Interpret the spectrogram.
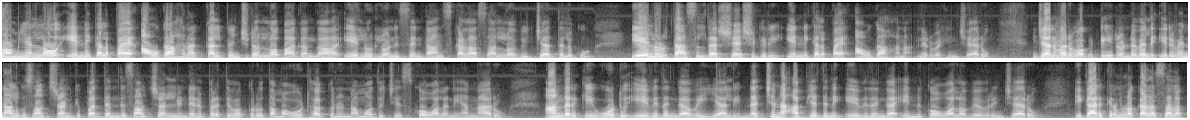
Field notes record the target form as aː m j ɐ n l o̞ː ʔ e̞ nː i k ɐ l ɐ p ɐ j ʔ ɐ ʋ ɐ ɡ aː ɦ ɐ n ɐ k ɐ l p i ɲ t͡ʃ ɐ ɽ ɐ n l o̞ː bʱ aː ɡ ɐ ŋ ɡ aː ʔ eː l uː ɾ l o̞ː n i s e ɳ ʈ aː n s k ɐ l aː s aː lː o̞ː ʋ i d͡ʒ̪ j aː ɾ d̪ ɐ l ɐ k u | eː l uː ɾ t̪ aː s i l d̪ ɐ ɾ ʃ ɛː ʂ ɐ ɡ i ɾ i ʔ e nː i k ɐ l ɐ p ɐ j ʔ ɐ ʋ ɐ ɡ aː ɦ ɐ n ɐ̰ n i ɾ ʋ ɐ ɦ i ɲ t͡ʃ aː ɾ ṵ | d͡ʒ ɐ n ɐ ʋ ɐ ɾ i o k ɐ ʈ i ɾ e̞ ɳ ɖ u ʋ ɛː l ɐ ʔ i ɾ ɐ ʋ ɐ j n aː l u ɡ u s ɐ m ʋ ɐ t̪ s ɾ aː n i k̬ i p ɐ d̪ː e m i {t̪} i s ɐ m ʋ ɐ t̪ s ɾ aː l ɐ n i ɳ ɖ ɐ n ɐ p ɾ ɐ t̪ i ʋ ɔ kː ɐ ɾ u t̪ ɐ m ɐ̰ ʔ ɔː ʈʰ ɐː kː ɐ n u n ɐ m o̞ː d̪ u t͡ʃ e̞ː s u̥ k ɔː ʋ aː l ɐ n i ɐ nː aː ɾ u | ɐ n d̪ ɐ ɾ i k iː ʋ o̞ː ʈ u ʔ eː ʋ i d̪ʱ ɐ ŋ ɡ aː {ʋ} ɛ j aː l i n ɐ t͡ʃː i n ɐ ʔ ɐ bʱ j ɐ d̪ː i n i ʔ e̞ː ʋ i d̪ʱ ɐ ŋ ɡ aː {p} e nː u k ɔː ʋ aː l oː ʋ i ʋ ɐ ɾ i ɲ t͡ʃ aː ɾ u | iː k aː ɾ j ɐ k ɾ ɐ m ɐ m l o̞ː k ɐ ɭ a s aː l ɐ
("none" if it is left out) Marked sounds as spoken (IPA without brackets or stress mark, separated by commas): d̪, ʋ, ʔ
